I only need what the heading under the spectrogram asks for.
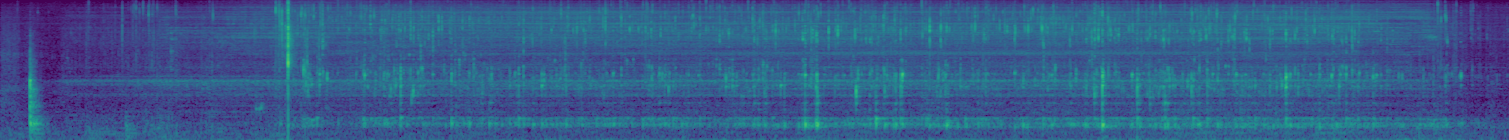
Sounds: sink (filling or washing), home sounds

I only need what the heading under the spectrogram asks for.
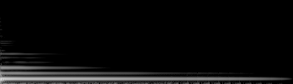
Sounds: music, musical instrument, guitar, plucked string instrument

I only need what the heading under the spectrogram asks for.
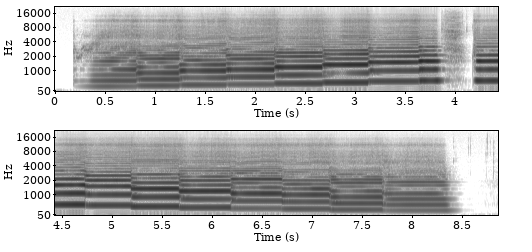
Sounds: music, musical instrument, wind instrument

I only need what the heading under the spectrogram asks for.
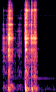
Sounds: coin (dropping), domestic sounds

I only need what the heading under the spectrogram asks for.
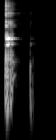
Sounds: chink, glass

